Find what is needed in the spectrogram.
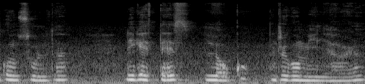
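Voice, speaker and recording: A woman's fairly high voice moves at a fairly slow pace while noticeable background noise carries on behind her. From Paraguay. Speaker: clinical psychologist. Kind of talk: interview, explanatory. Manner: formal.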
